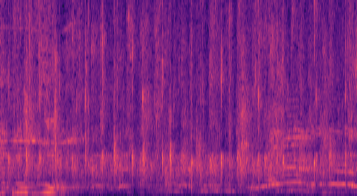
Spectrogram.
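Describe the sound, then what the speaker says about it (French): Audience applause for a sponsor at a COJEP political gathering: a dense wash of clapping throughout, with voices and a speaker talking over it. "Veuillez applaudir le parrain."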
